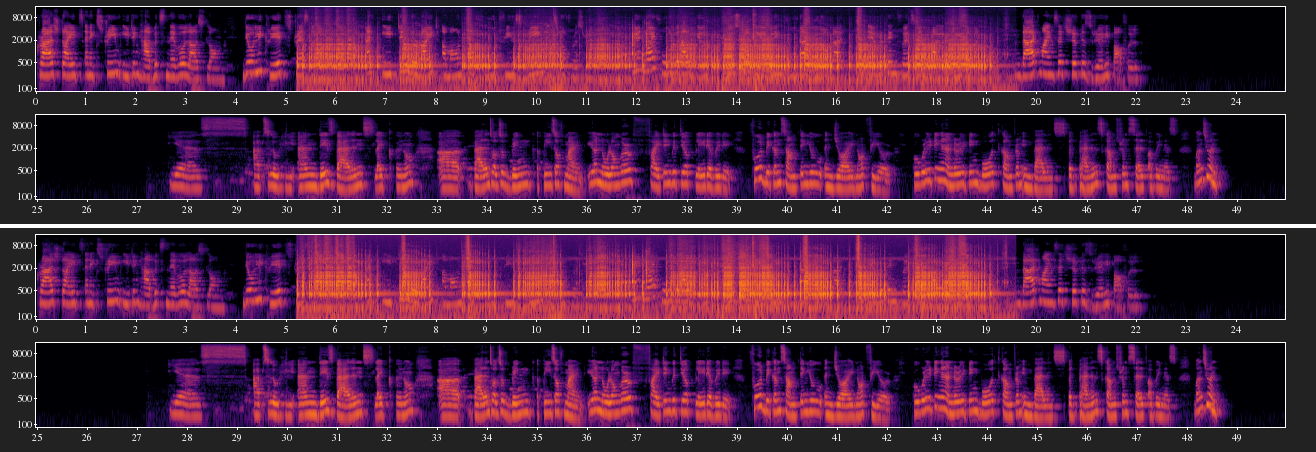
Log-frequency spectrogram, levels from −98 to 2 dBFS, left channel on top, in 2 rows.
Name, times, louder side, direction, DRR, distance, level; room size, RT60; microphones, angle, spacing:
voice 1, 0.0-3.7 4.1-6.1 6.6-11.4 11.7-13.5 13.8-16.1 16.4-19.3 19.5-22.1, left 3 dB, 70° left, 2.4 m, -40 dB
sound 1, 5.2-19.6, right 3 dB, 85° right, 0.9 m, -30 dB
voice 2, 27.6-37.0 37.2-38.9 39.3-42.1 42.5-47.8 48.1-48.6, right 1 dB, 25° right, 0.8 m, -37 dB
27.0 x 10.0 x 2.5 m
head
